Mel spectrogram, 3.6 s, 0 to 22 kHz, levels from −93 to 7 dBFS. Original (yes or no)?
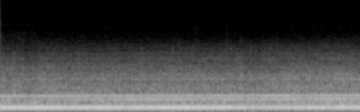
yes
